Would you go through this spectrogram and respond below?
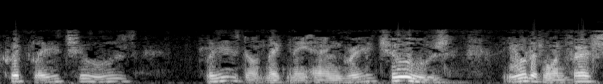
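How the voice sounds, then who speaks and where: A man playing a falsely gentle, mad killer in 1930s radio horror, unctuous, deliberate and mock-tender, on an old radio recording. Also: mid-range voice, lo-fi sound, background noise, close to an everyday voice. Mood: coldly controlled. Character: soft-spoken mad male killer, falsely gentle, menacingly polite.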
